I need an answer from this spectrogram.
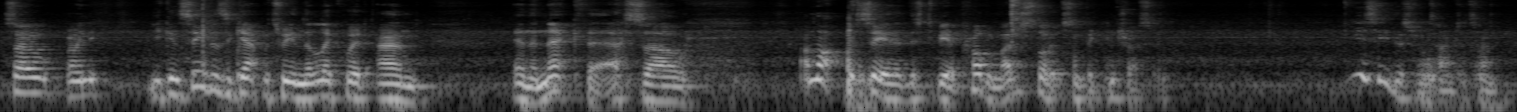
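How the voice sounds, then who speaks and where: A man hosting a casual wine tasting, talking in an unhurried, musing way with short trailing phrases. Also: medium pitch, very animated, darkish tone. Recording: roomy echo, faint background noise.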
